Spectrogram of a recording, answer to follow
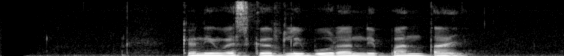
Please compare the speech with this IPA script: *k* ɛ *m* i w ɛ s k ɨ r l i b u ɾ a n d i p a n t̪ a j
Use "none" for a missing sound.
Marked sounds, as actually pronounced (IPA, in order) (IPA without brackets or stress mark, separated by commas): k, n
